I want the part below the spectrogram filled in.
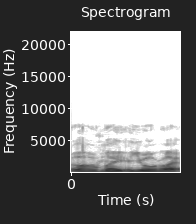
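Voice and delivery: worried, caring tone. Retelling someone from the band checking on the speaker, imitating someone really worried. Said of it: "looking at me like really worried".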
